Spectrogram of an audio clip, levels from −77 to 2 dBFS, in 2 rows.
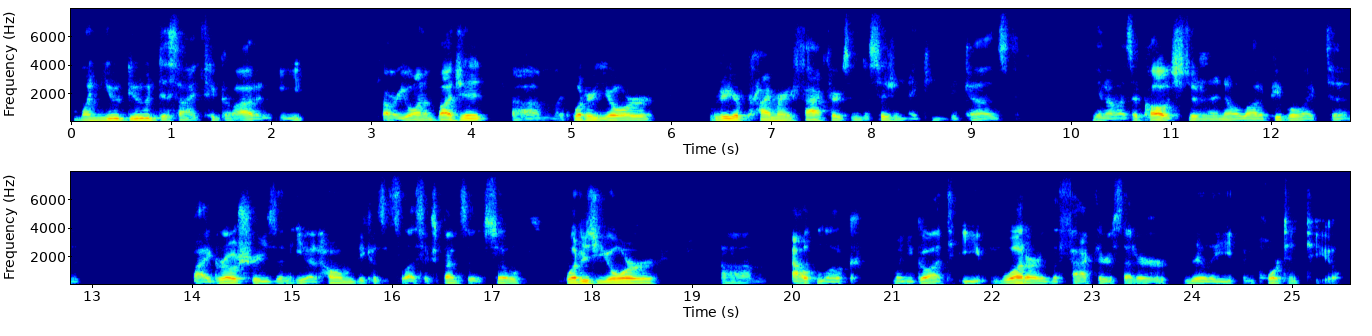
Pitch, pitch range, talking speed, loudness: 90 Hz, 85-105 Hz, 175 wpm, -30 LUFS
